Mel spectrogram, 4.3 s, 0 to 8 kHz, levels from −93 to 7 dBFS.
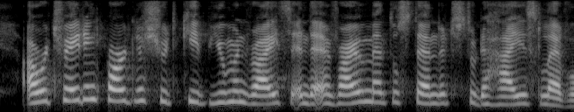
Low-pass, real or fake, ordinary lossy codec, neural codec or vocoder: none; fake; none; codec, 16 kHz, 8 kbps, FunCodec, trained on LibriTTS, 25 frames a second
